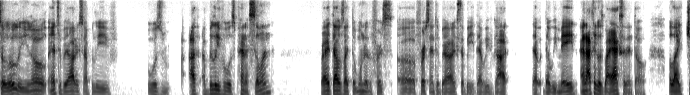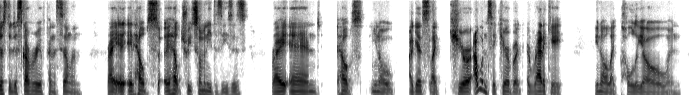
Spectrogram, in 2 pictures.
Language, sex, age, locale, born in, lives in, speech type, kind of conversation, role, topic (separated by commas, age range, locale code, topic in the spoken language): English, male, 25-29, en-US, United States, United States, conversation, unstructured, none, What do you think is the most important invention in history?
